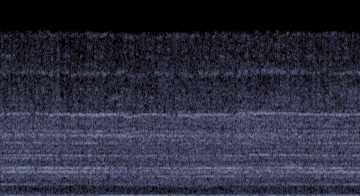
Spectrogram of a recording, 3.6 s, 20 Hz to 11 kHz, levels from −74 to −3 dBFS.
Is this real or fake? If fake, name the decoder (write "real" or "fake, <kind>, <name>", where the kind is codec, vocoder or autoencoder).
real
